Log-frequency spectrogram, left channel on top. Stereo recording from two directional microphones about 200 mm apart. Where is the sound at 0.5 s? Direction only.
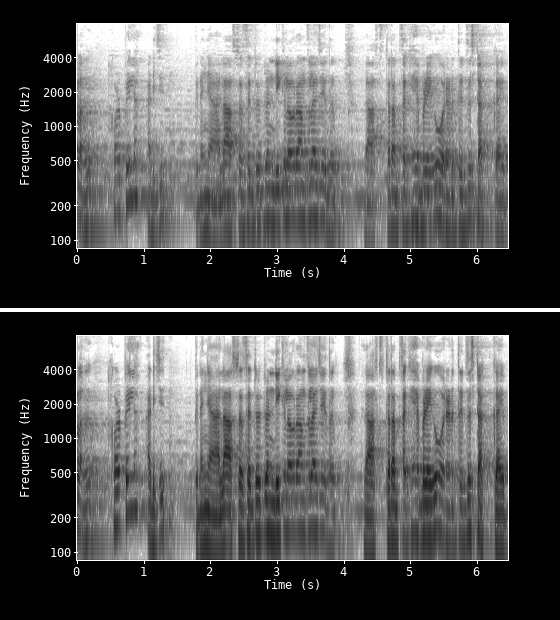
45° right (ahead or behind).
